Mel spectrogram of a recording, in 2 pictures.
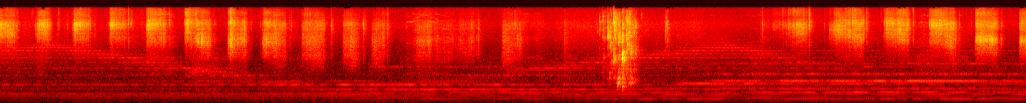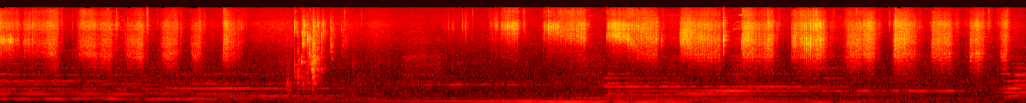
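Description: Background music with sustained chords, over repeated short scratchy strokes of a Leaf Twig safety razor cutting through thick two-day stubble under lather. Twice a loud falling swoosh cuts through.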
